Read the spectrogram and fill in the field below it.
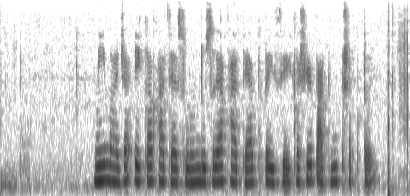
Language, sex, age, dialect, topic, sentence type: Marathi, female, 18-24, Southern Konkan, banking, question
